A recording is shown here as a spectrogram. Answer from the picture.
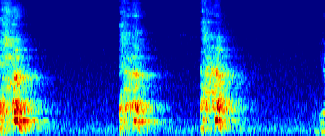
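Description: A person coughing three times: one cough at the start, then two more about a second and a half and two and a half seconds in, each short and sudden.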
